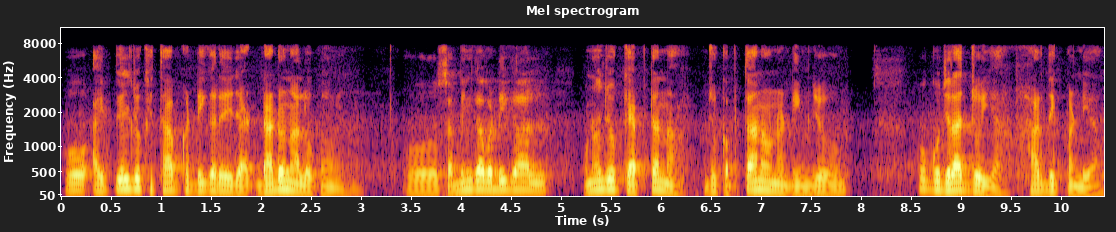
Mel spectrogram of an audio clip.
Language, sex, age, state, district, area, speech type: Sindhi, male, 30-45, Gujarat, Surat, urban, spontaneous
